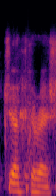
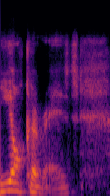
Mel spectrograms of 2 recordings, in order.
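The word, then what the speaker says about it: Gyökeres: television and we've got a couple of players jerkers and hummer and they are ritualistically anglicized into hamer and yokeres as if nobody's ever heard of an umlaut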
